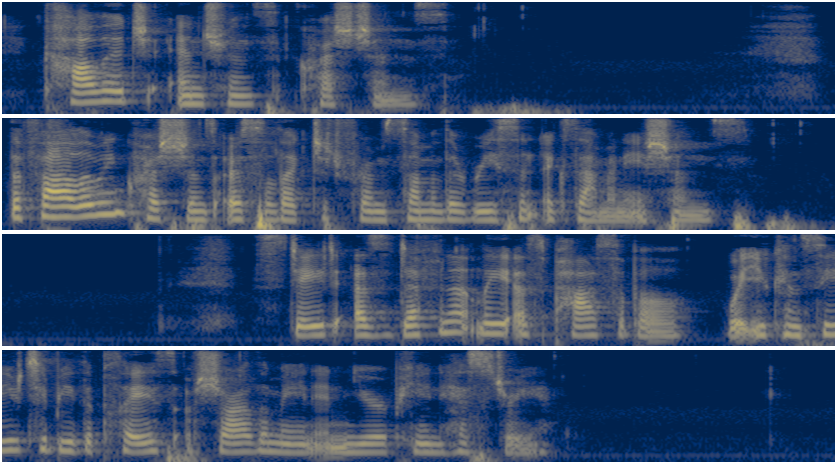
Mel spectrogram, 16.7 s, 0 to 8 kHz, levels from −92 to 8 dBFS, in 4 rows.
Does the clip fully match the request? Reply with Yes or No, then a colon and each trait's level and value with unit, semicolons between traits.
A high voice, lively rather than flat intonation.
No: high, 195 Hz; average, 3.0 semitones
